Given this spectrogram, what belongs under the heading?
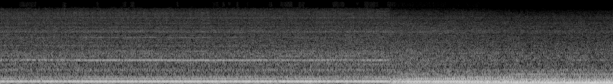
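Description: Jeep Wrangler TJ Sport 4.0L engine idling with a worn clutch, a steady droning hum and whine that deepens and grows heavier near the end, heard close with no talk.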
